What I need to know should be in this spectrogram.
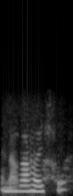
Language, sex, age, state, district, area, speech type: Assamese, female, 18-30, Assam, Sivasagar, rural, conversation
